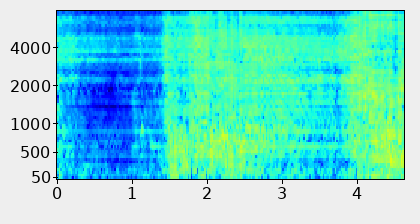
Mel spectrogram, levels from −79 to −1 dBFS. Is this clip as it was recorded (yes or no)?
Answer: no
